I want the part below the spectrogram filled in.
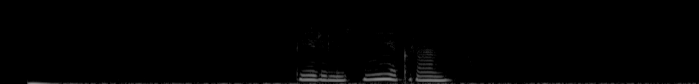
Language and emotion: Russian, neutral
